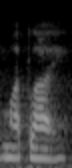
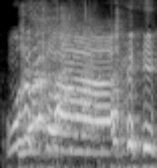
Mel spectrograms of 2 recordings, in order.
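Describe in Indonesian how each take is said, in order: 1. Namanya diakhiri dengan bunyi 'eye'. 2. Namanya diakhiri dengan bunyi 'ee'.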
